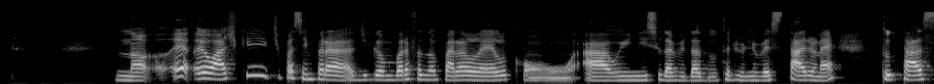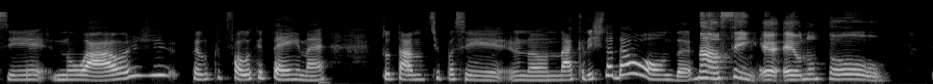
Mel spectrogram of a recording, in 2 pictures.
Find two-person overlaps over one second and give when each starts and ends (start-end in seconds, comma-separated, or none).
none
